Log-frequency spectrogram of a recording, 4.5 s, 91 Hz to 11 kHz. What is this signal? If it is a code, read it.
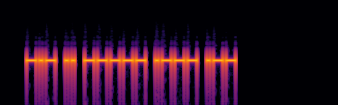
Morse code, heard as a keyed tone, about 36 wpm, 700 Hz. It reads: KI0JW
